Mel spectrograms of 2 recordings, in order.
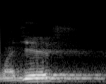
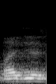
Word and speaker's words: Vallés: Me refiero, como ya se ha mencionado, a Francisco Valles, o Vallés, aunque no lleva tilde, pero en Alcalá es conocido como Vallés, no como Valles. Francisco Valles de Covarrubias, que es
